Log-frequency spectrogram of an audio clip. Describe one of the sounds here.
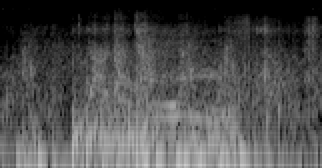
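A plasma weapon fires with zapping shots.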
